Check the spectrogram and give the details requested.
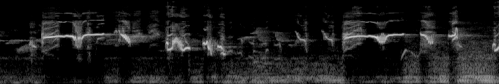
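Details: Oriental magpie-robin (kacer) singing energetically, meant to coax other magpie-robins into song. Two bursts of sweet whistled phrases mix with fast scratchy chattering, over a faint low hum.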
